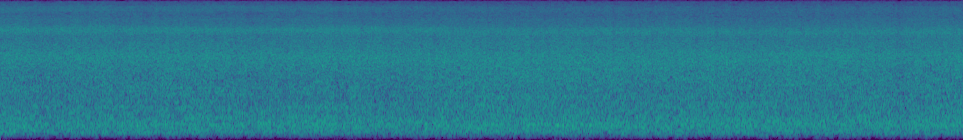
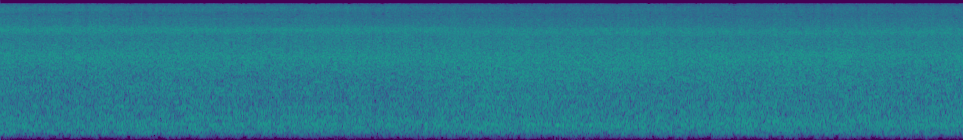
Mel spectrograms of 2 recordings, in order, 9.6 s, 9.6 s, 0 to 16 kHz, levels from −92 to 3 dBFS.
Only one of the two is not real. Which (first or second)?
first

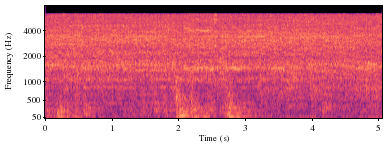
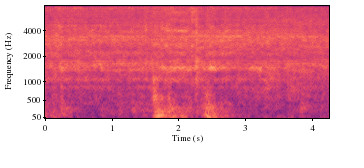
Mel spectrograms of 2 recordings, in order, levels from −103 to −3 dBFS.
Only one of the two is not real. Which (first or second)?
second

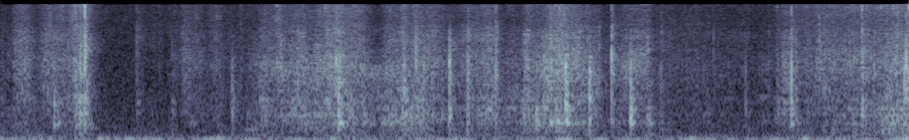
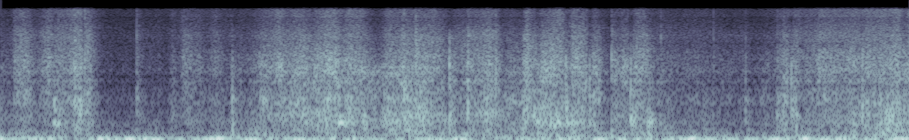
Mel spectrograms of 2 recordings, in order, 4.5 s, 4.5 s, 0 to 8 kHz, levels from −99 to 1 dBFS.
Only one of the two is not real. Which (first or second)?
second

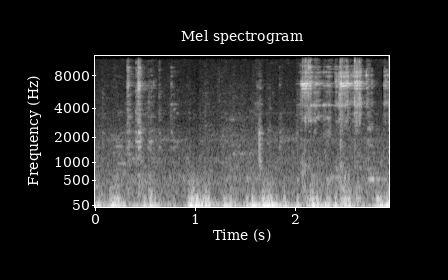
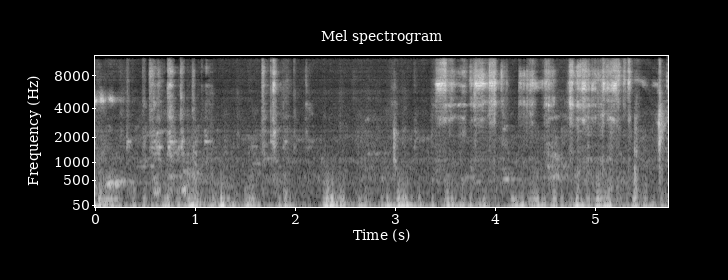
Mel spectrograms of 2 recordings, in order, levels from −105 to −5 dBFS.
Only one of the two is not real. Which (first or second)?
second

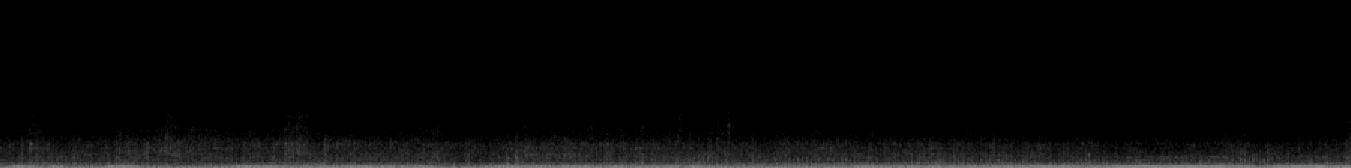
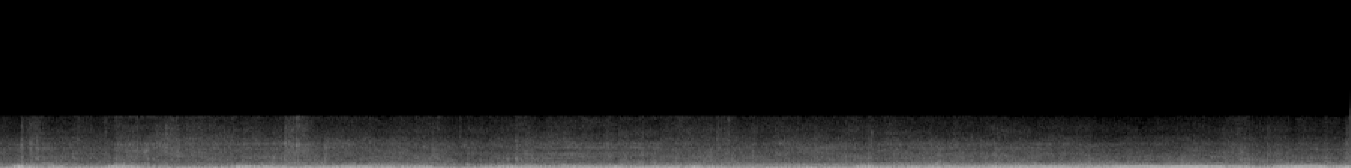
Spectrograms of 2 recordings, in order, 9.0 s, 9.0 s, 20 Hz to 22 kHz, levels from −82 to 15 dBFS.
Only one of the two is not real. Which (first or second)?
second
